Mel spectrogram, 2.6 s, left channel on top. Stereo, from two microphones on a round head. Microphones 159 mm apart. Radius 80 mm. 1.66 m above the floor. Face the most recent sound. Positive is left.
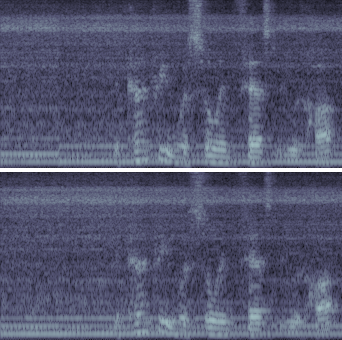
turn(degrees=75)  # may be behind; listen again after turning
